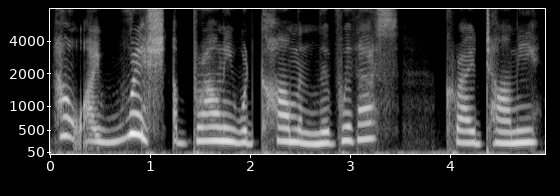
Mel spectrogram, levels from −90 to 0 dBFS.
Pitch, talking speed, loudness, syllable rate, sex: 270 Hz, 160 wpm, -19 LUFS, 3.4 syllables/s, female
